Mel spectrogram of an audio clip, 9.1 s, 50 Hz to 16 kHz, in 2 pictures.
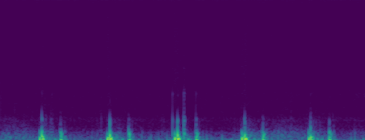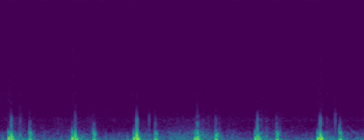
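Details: Adult's own resting heartbeat recorded with a stethoscope while sitting at a desk, neck pulse visible: regular paired low thumps at about 75 beats a minute, clear first and second sounds; normal heart sounds.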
